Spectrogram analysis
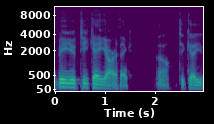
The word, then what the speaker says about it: Butker: But it's not butter. I know that. So the K is not silent.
